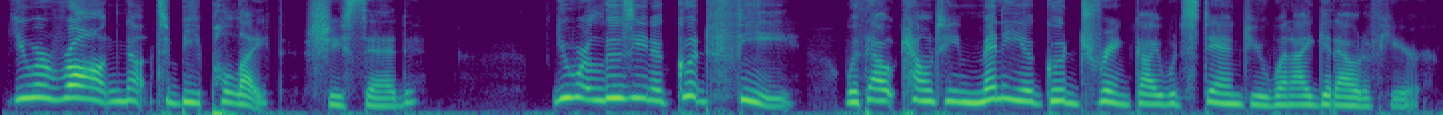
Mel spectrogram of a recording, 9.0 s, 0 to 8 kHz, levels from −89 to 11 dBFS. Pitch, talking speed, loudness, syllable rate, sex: 235 Hz, 205 wpm, -20 LUFS, 5.2 syllables/s, female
